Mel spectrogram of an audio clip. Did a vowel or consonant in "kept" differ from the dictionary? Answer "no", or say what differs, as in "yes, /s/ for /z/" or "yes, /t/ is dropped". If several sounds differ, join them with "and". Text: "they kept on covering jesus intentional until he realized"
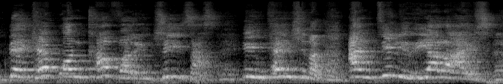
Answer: yes, /t/ is dropped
